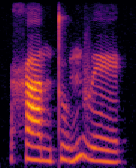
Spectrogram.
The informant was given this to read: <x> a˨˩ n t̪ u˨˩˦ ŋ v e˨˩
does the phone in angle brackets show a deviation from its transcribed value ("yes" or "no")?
no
